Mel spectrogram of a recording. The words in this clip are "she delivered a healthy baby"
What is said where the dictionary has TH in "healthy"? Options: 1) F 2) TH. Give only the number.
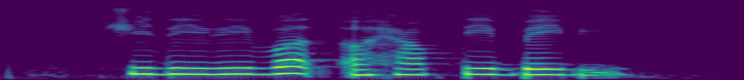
1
